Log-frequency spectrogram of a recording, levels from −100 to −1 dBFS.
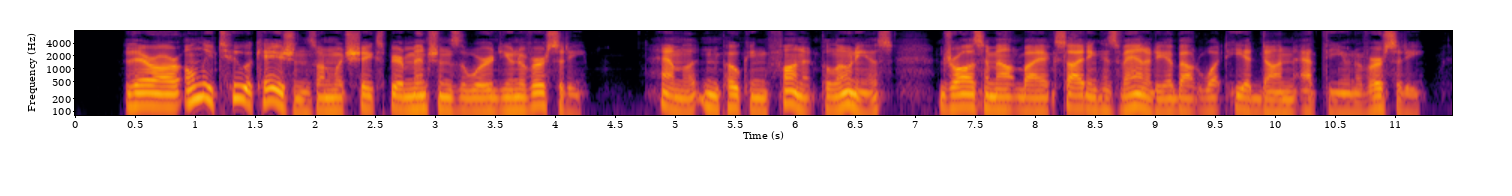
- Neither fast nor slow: Yes, average, 185 wpm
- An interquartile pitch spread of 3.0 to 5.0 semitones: Yes, average, 3.5 semitones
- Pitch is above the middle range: No, low, 110 Hz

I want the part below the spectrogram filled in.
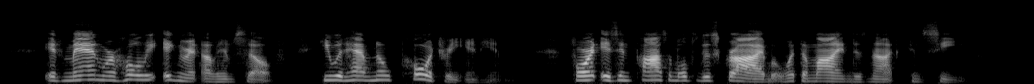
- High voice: No, medium, 180 Hz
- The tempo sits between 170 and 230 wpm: No, average, 150 wpm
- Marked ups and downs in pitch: Yes, wide, 7.1 semitones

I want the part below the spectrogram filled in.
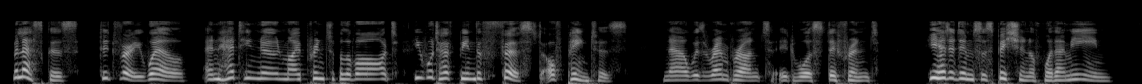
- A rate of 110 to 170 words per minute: No, average, 190 wpm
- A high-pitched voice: Yes, high, 230 Hz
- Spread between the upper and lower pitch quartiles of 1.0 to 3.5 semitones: No, wide, 5.5 semitones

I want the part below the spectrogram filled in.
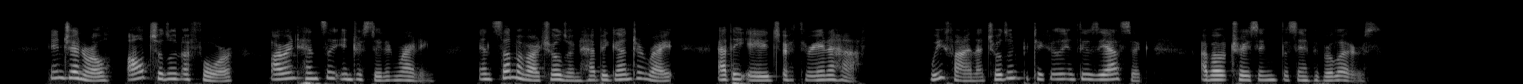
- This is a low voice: No, high, 220 Hz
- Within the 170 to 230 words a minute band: No, average, 155 wpm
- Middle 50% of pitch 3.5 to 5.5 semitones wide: Yes, average, 4.3 semitones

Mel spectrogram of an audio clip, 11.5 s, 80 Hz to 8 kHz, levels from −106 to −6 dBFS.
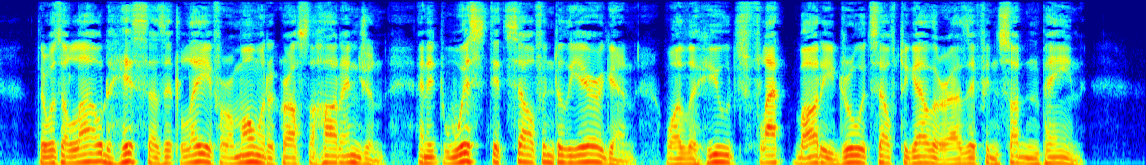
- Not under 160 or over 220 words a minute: Yes, average, 190 wpm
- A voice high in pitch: No, low, 115 Hz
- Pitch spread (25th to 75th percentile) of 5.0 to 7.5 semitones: No, average, 3.5 semitones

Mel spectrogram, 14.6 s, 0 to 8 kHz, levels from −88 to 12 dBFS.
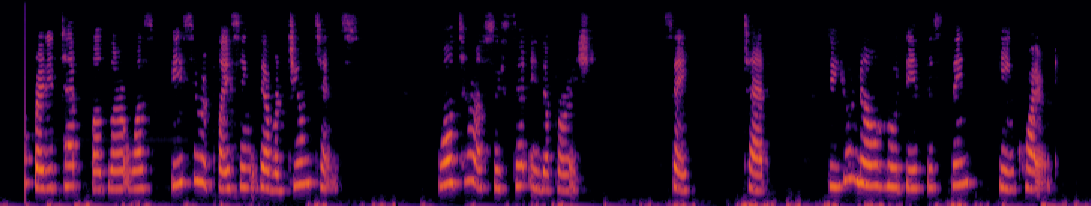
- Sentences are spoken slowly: Yes, slow, 105 wpm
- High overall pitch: Yes, very high, 280 Hz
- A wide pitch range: No, average, 3.3 semitones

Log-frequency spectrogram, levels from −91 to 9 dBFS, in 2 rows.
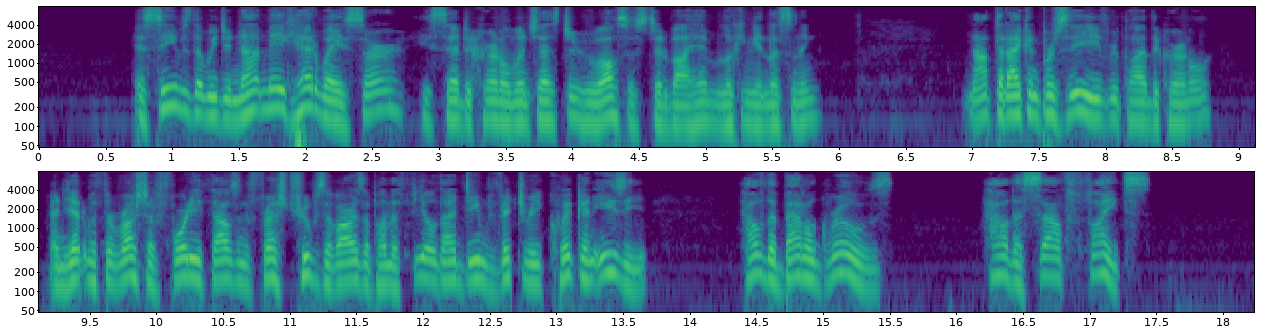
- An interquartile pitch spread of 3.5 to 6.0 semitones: Yes, average, 4.5 semitones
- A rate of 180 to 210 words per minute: Yes, average, 195 wpm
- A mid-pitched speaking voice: Yes, medium, 145 Hz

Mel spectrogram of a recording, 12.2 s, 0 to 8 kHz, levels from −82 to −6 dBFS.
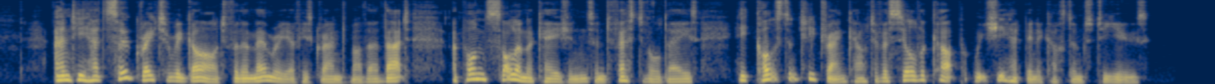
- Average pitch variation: No, wide, 7.5 semitones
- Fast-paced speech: No, average, 175 wpm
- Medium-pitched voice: No, low, 110 Hz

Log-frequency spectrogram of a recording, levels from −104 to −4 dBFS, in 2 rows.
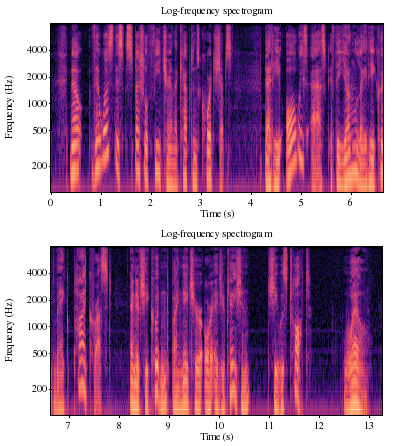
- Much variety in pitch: Yes, wide, 7.7 semitones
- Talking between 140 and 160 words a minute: Yes, average, 155 wpm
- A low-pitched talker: Yes, low, 115 Hz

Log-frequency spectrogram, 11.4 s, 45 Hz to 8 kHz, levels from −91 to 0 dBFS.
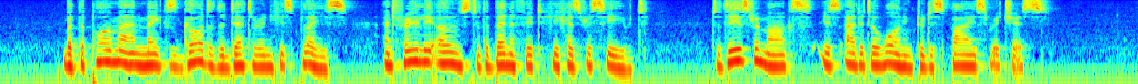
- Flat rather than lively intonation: Yes, narrow, 2.1 semitones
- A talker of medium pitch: Yes, medium, 145 Hz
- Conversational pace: Yes, average, 160 wpm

